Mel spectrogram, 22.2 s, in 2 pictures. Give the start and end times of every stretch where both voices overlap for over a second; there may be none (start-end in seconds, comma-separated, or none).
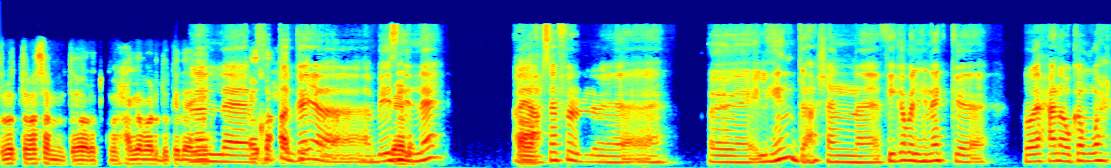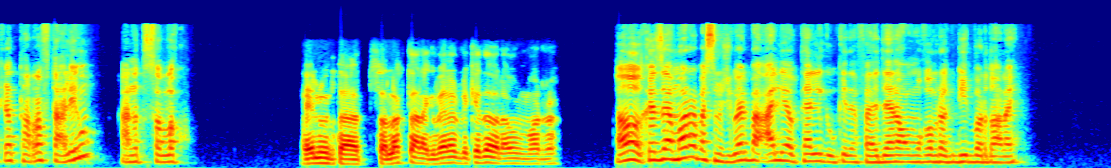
1.9-4.2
